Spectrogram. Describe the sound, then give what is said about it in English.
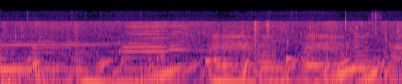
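An overdone toxic sludge sound effect for a polluted river in a film: thick, exaggerated bubbling sludge gurgles continuously, with croaking, warbling gloops rising and falling in pitch and two deeper, heavier surges of low rumble. No one speaks. “Again, they even have like overdone sound effects for the river, I guess because the river's polluted. It's the toxic sludge SFX.”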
